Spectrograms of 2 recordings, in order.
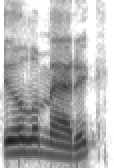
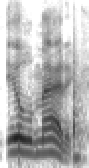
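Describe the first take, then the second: First: It has four syllables, with an extra vowel. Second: It has three syllables, with no extra vowel. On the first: The speaker calls it wrong. "it's not Illumatic" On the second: The speaker calls it right. "It's Illmatic"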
